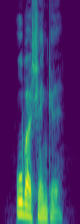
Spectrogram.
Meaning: 1. thigh (upper leg) 2. femur, thighbone
- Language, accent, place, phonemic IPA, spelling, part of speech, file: German, Germany, Berlin, /ˈoːbɐˌʃɛŋkl̩/, Oberschenkel, noun, De-Oberschenkel.ogg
